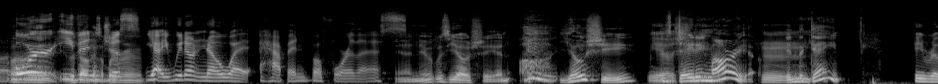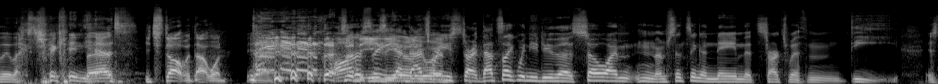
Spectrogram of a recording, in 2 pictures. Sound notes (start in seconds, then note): 5.2 gasps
